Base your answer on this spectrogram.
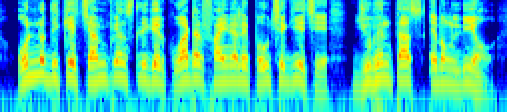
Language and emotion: Bengali, neutral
